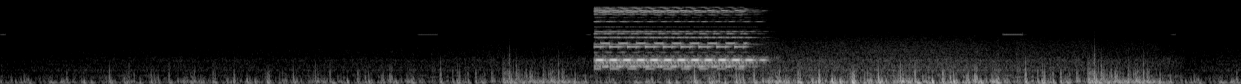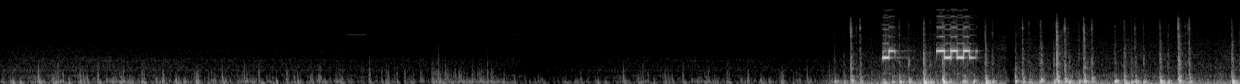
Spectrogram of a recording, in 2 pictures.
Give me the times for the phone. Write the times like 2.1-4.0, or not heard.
5.9-7.7, 21.2-22.2.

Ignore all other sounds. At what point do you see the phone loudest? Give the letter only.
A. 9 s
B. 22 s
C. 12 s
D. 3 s
B.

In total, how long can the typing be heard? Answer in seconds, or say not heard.
4 s.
